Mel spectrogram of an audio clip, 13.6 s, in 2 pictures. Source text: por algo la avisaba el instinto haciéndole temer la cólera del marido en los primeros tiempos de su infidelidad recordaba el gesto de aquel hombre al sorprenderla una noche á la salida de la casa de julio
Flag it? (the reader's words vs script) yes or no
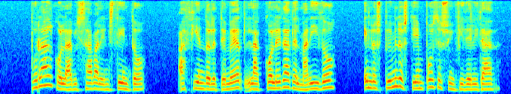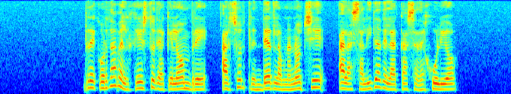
no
